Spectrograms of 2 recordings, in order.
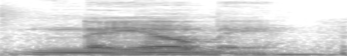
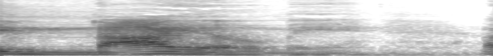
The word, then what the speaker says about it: Naomi: But on TV, her name is Naomi. – Okay. – Or, as too many people say, they say Naomi. And I'm like, that's an A, which is never pronounced like an I, but whatever.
